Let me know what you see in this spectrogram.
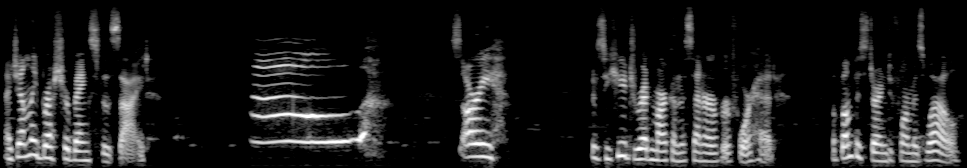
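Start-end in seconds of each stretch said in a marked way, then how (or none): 2.5-3.7 high, loud ows in pain; pained whimpering. Acted. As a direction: wail each ow like a hurt child. Bangs brushed on bump.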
